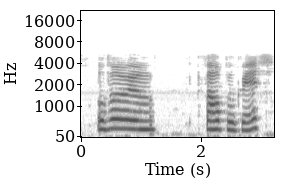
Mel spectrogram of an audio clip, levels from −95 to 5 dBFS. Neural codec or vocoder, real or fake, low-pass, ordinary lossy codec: none; real; 5.4 kHz; MP3, 48 kbps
